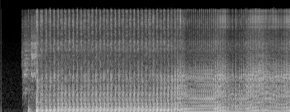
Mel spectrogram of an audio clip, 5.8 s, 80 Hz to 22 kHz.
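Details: 1981 Honda CB750 cafe racer with fiberglass packed into the muffler: short crank, then the engine catches and settles into an even, steady idle with a couple of light blips; runs clean and healthy.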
